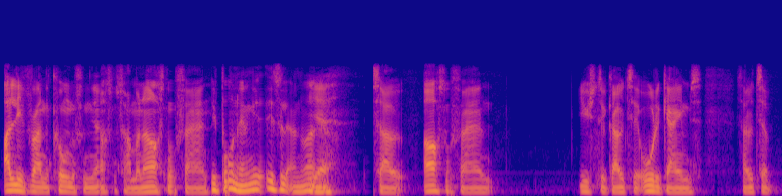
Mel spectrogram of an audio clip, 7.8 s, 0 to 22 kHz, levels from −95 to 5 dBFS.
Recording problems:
high frequencies cut off; noticeable; nothing above 5.5 kHz
choppy; occasionally; 3% of the speech affected

